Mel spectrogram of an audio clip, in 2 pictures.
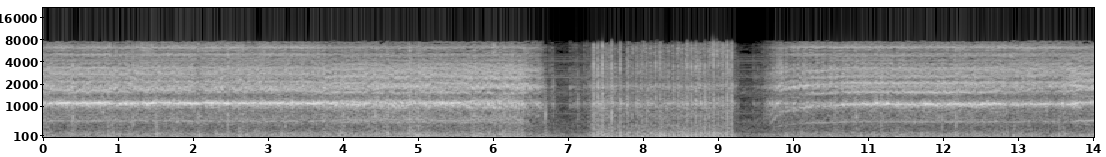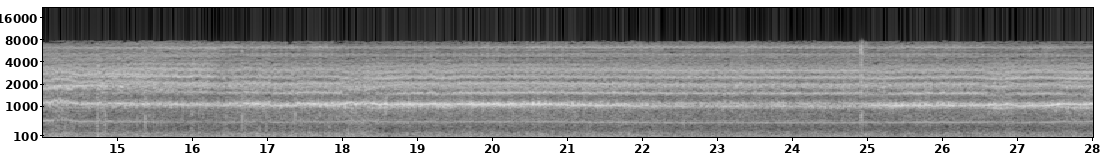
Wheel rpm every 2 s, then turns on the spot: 140, 140, 150, 50, 40, 130, 140, 140, 140, 130, 140, 130, 130, 130.
6-8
